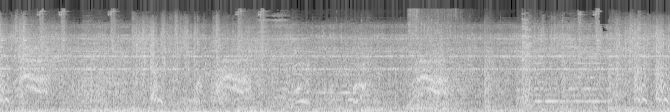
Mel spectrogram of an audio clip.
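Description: Chained blades whoosh and strike in a fast fight.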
